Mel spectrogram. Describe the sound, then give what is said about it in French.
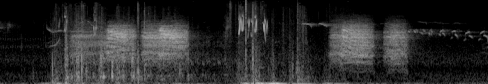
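A jay gives a series of harsh, raspy screeches in quick bursts, loud, with a few thinner chirps trailing off near the end, as a falcon dodging branches with rapid wingbeats is about to catch it by surprise. “Un faucon, dans une manœuvre spectaculaire, esquive les branches tout en battant rapidement des ailes et est sur le point de prendre le jet au dépourvu.”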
